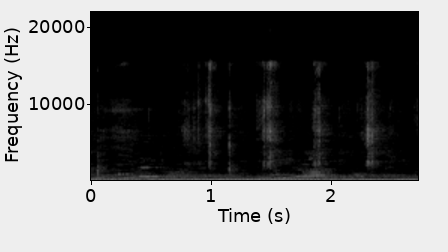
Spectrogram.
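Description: Scissors snip through fabric while a flare sleeve is cut out, a handful of crisp, separate cuts at an even pace, quiet and close against a faint background hum.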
